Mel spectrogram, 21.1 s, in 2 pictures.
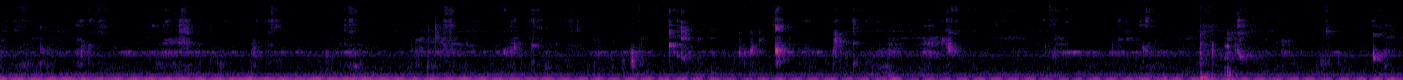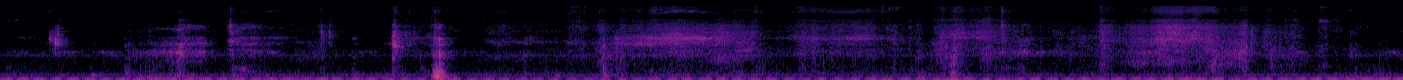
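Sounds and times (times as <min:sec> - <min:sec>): soft chewing: 0:00.0 - 0:21.0.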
